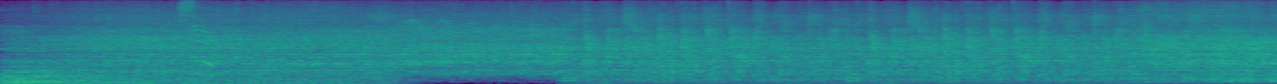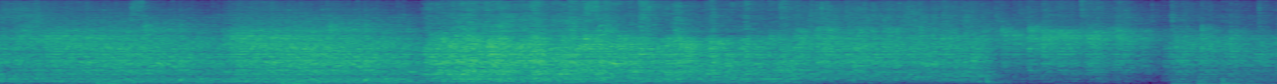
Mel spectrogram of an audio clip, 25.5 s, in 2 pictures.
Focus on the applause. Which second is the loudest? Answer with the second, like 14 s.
18 s.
